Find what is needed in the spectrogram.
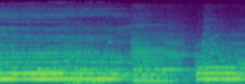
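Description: Slow instrumental passage of a small string band: a fiddle holds long bowed notes over guitar, and a low bass note enters a little past halfway.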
